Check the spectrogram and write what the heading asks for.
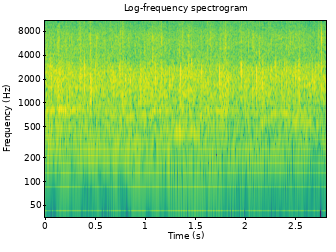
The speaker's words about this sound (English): Would you shout in Jesus' name? Would you clap your hands before you're seated?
